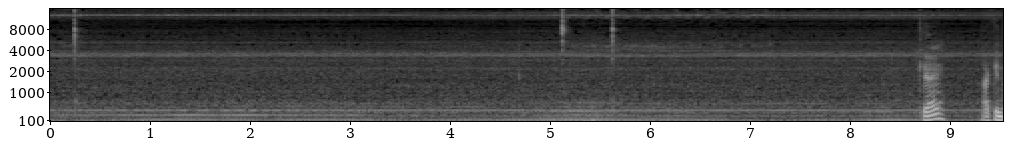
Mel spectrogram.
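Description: An electric motor hums steadily close by.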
